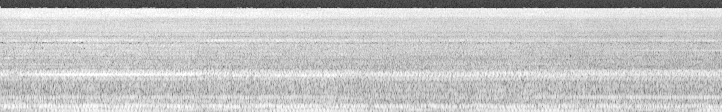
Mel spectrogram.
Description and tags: this noise of a ultra-freezer made me think of the sound a reactor inside a spaceship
